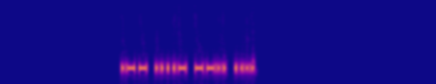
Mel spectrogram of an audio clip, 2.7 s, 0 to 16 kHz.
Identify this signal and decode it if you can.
Morse code, heard as a keyed tone, about 68 wpm, 700 Hz. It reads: W4ZH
